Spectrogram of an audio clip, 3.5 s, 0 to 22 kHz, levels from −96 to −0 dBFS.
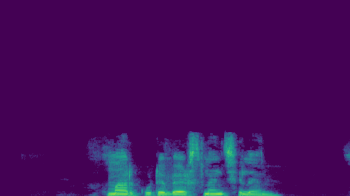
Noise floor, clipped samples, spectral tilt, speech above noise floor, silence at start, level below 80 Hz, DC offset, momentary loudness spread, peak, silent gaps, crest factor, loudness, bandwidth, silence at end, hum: under -90 dBFS; under 0.1%; -6 dB/octave; over 66 dB; 1.05 s; -66 dBFS; under 0.1%; 11 LU; -10 dBFS; none; 18 dB; -25 LUFS; 7.4 kHz; 0.75 s; none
